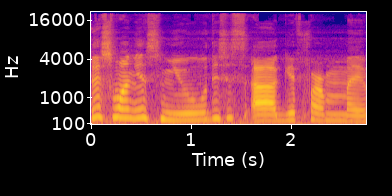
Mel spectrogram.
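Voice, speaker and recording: A woman's fairly high voice with lively intonation at a very slow pace, music in the background. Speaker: beauty vlogger. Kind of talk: makeup vlog. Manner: soft-spoken; casual Taglish code-switching.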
